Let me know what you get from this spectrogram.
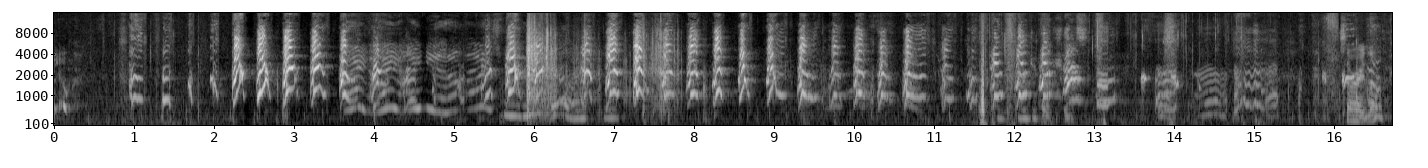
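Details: A litter of five blenheim Cavalier King Charles Spaniel puppies, six weeks old, in an indoor puppy pen, giving a long run of sharp, rapid yelps with short whining slides between them; faint human voices underneath.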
